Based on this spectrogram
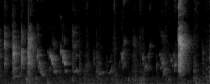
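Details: Pet peach-faced lovebird couple, sitting close and touching beaks near their nest box: bright chattering chirps early on, fading to soft twitters, then one sudden loud shrill squawk near the end.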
